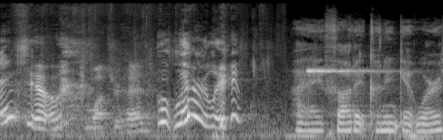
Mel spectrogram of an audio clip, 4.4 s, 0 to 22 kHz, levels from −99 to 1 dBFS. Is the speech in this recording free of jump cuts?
no; 2 cuts; at 1.5 s, 2.8 s

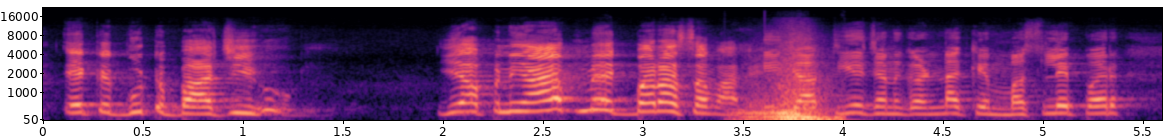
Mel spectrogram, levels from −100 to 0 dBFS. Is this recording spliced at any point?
yes; 1 cut; at 3.6 s

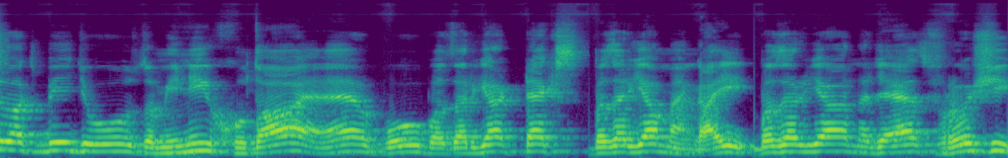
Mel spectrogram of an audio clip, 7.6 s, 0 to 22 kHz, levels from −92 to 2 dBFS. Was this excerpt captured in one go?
no; 2 cuts; at 4.3 s, 5.6 s

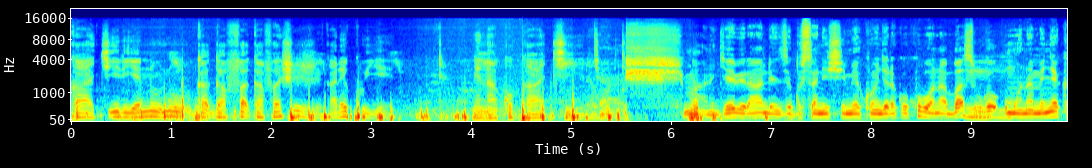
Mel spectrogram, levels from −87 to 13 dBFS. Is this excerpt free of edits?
no; 1 cut; at 5.5 s

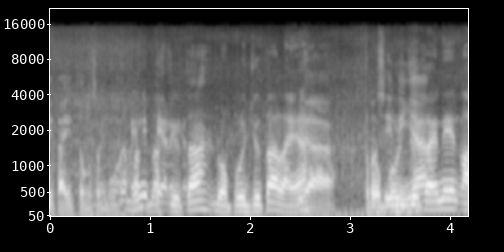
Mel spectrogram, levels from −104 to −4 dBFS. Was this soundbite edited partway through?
yes; 1 cut; at 1.0 s

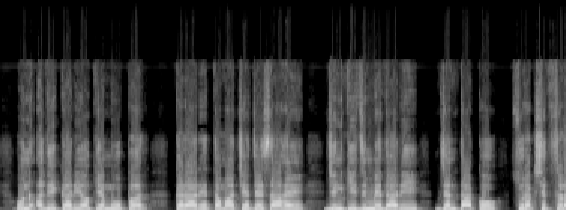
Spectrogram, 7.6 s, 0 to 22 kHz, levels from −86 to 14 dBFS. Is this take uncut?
yes; 0 cuts

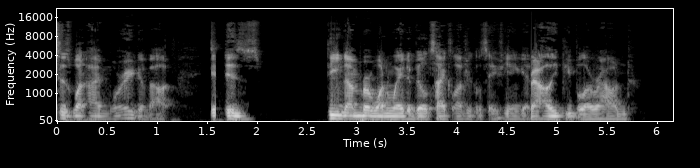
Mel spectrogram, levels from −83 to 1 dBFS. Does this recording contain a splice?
yes; 2 cuts; at 1.6 s, 4.7 s

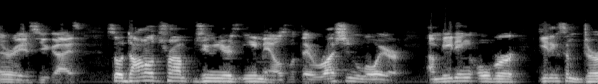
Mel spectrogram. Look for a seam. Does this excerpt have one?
no; 0 cuts

